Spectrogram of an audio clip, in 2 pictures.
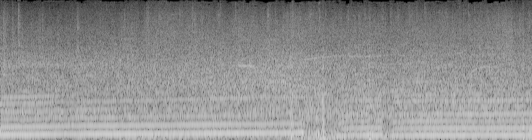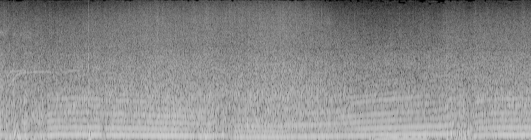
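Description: A rally car engine revs hard and shifts gears.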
